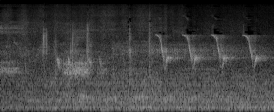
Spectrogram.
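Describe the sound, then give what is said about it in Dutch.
A song thrush sings clear whistled notes, with a few varied phrases early on and then four matching falling notes repeated in quick succession, heard alone over a faint background hiss. “Die zanglijster, daar word je toch helemaal gelukkig van? Ja, hè? Prachtig. Verveelt ook nooit. Verveelt nooit. Kan je uren naar luisteren.”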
